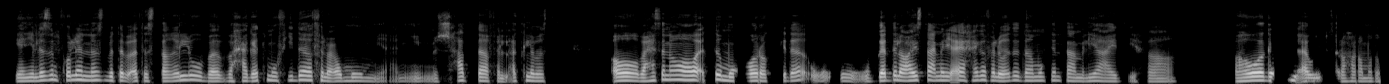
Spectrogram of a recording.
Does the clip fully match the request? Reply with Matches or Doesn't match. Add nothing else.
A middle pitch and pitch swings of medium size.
Matches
